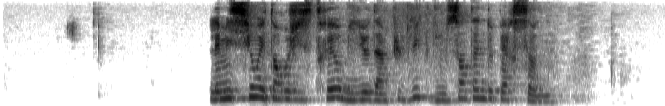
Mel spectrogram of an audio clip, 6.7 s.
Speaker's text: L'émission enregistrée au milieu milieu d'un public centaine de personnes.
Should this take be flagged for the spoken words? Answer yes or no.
yes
